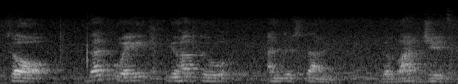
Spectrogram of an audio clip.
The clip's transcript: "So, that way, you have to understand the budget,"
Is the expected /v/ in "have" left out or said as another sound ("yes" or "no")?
yes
